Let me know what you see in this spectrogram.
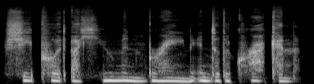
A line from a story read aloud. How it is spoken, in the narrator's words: I whispered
